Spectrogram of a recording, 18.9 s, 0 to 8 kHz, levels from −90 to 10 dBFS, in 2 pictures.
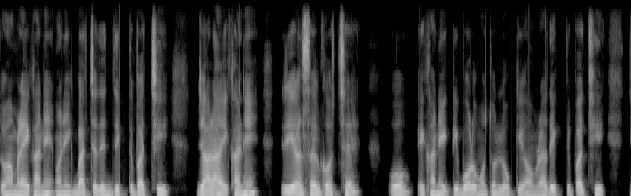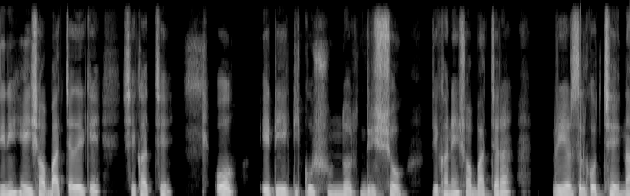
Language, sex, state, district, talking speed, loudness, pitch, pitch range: Bengali, male, West Bengal, North 24 Parganas, 115 wpm, -19 LUFS, 155 Hz, 145-175 Hz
